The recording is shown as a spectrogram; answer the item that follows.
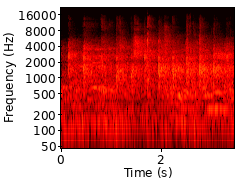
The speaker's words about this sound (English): That's why we got three hand claps, because three of y'all approved of me being here and 15 of you didn't.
